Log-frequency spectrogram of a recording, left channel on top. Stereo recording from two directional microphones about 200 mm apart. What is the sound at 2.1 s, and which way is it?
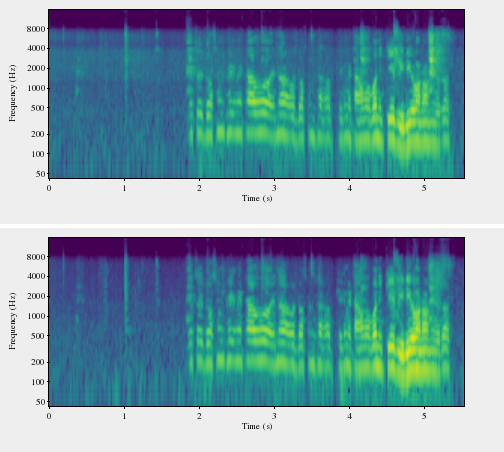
Speech, 25° right (ahead or behind).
